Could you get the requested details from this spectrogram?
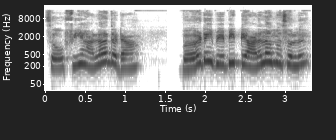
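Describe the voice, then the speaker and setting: A performer voicing a caring, affectionate young husband in a cartoon, speaking gently and soothingly. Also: medium pitch, moderate pace, natural voice. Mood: gentle. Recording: tinny phone-like audio.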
